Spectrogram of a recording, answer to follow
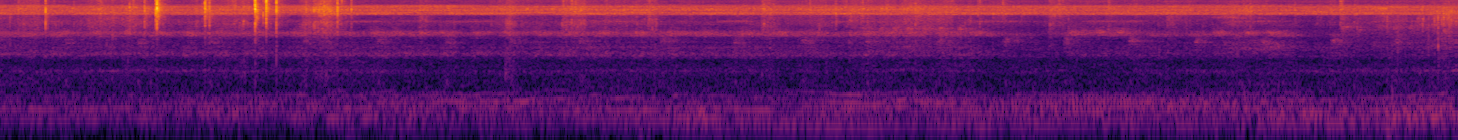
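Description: Steady outdoor hiss with a low rumble beneath, and a few sharp clicks and snaps in the first three and a half seconds while a young calf grazes the undergrowth.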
